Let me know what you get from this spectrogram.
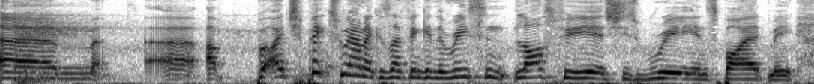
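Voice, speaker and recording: A woman's fairly high voice at a very fast pace, with very wide pitch swings and noticeable background noise. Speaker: radio host. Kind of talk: casual chat. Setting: studio.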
